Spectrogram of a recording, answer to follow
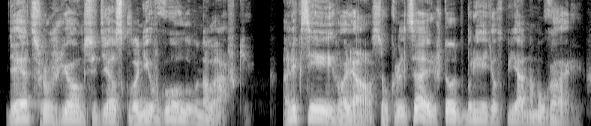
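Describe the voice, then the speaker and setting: A man reading a rustic story aloud in an expressive way, voicing each character himself. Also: mid-range voice, vocal fry, husky. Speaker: narrator.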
